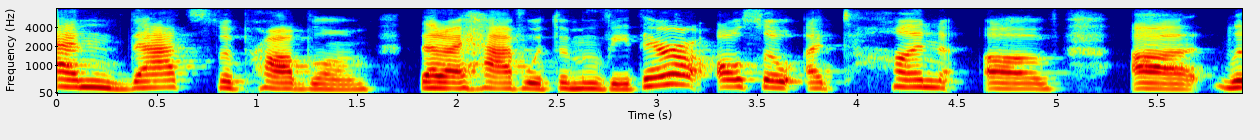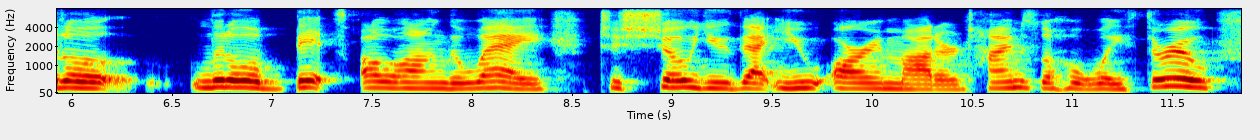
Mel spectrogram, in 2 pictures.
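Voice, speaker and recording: A woman with a New York accent speaks at a moderate pace in an animated tone, her medium pitch showing ordinary variation, on a very clean recording with a silent background. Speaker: film reviewer. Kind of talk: video review monologue.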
